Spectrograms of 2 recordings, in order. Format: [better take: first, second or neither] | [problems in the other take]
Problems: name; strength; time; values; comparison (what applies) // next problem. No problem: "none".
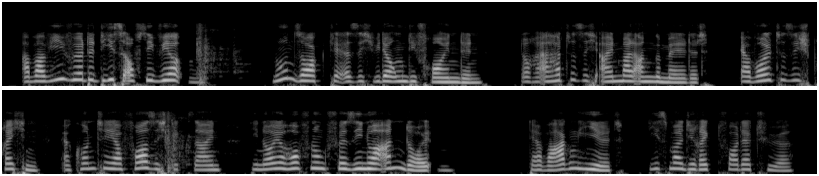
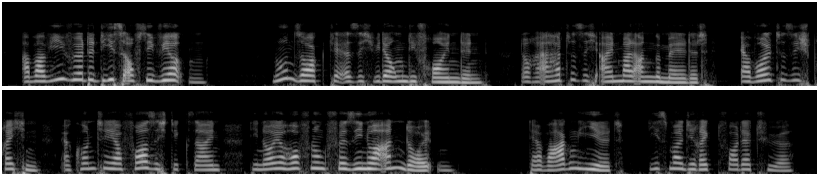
second | noise reduction (classical method spectral subtraction)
